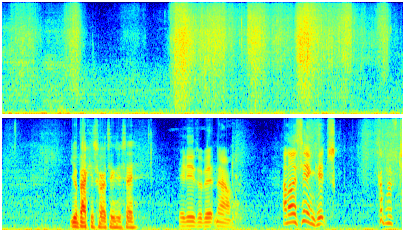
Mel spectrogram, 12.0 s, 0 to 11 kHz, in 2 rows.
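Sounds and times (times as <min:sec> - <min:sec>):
footsteps on dry leaves: 0:00.0 - 0:07.0, 0:10.5 - 0:12.0.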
